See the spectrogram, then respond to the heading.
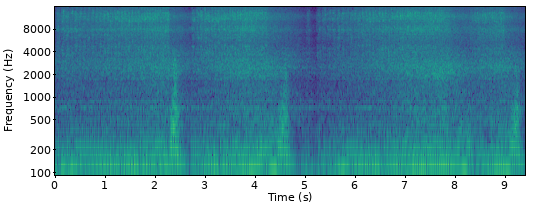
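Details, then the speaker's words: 1968 Morris Minor 1000, first cold startup of 2023 after sitting, with choke: engine revs up and drops back with a ragged, uneven beat; misfiring, not running on all cylinders, owner checking the plug leads. "we are having a misfire I'm just gonna check the [Applause] the leads what do you call them"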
